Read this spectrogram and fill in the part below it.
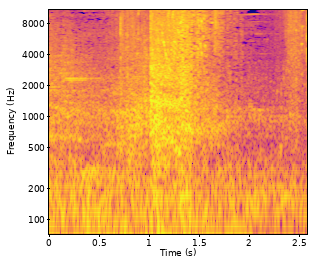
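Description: A heavy cell door grinds open.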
